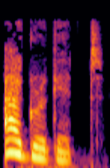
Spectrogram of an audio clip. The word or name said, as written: aggregate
